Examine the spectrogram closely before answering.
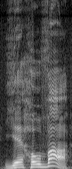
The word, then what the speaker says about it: Yehovah: Le'olam has the same vowels as Yehovah, which are the vowels Shvach Olam Kamatz. And this is what it looks like in English. Le'olam, Yehovah.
